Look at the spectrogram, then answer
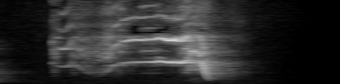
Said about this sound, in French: Un perroquet. bravo, bravo. C'est un perroquet, mais c'est pas n'importe quel perroquet.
